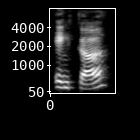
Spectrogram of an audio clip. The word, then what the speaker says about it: Inqa: It's called Inqa. It's spelled INQQA. That is a closed loop system.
